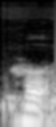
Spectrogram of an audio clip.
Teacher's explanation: jangan dibaca panjang hu-nya karena sebelum huruf ha itu huruf mati, alifnya kan disukun.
